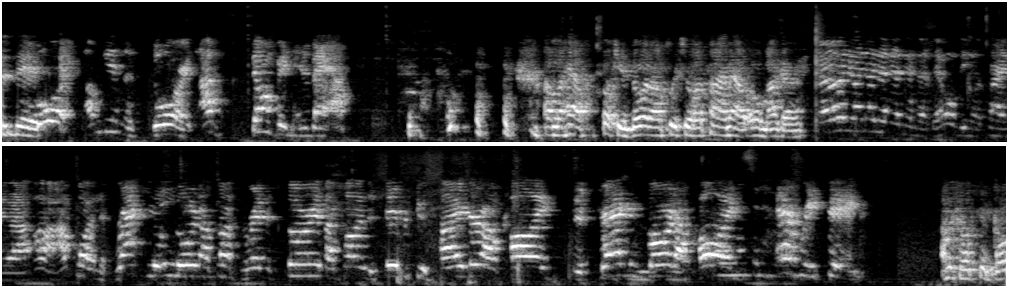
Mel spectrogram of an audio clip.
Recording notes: on an over the phone recording session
